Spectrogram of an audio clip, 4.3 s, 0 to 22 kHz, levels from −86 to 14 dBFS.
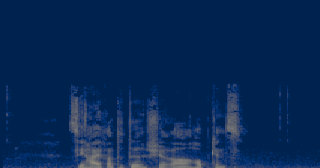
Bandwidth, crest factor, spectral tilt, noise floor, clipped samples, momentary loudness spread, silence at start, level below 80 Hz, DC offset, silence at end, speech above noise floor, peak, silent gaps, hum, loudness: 11.5 kHz; 24 dB; -4.5 dB/octave; -68 dBFS; under 0.1%; 7 LU; 0.95 s; -56 dBFS; under 0.1%; 1.05 s; 32 dB; -14 dBFS; none; none; -36 LUFS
